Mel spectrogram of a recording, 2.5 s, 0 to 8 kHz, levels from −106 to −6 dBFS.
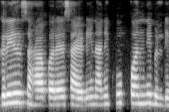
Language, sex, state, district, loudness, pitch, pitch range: Konkani, female, Goa, North and South Goa, -16 LUFS, 220 Hz, 200-240 Hz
